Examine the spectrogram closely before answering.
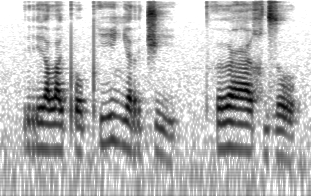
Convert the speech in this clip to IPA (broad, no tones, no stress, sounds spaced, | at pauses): r i lˠ i pʼ o pʰ i ʎ ɐ r t͡ʃ i | pʰ ɵ ʕ ɨ χ d͡z o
